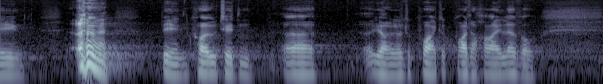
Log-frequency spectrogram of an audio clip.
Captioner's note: clears throat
